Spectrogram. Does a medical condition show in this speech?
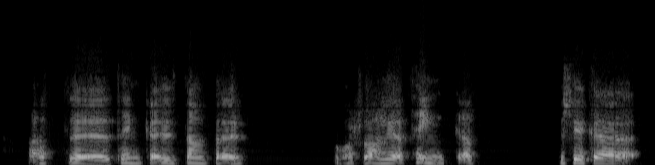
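Yes: cerebral palsy; wheelchair user, spastic body, left arm especially uncontrollable.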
